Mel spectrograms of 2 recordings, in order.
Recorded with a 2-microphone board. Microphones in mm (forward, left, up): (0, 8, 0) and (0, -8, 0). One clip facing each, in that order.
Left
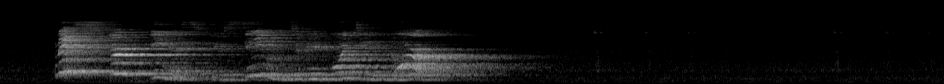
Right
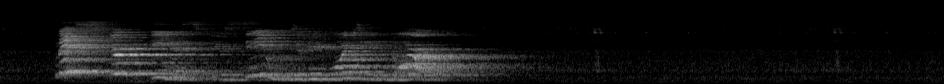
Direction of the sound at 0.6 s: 50° left (ahead or behind).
